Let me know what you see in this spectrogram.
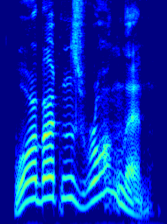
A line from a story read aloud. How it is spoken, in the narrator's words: Ralph rejoicingly exclaimed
